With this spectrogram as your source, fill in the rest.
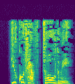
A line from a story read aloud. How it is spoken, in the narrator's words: I shouted, still shaking with the horror of it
